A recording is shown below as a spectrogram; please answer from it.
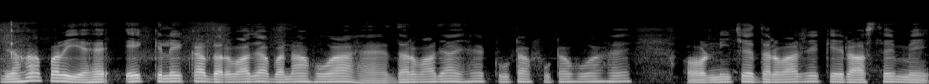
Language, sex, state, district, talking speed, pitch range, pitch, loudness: Hindi, male, Chhattisgarh, Sukma, 150 wpm, 115-130 Hz, 125 Hz, -19 LUFS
